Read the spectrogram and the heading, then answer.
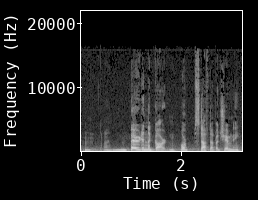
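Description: Self-important scholar-doctor male actor for a radio whodunit, higher-than-average voice, baffled and disbelieving. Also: huge pitch swings, moderate pace. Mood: smug. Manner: pompous, incredulous. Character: pompous, baffled learned doctor, coldly overconfident sleuth. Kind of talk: radio mystery acting. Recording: faint rumbling background noise.

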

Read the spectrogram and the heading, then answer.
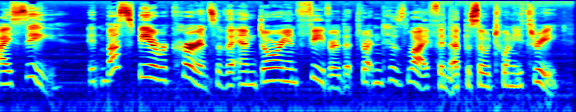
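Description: A woman's voice: a little high, lively intonation, a little fast, a bit bright. A woman playing a competitive, combative starship doctor in a parody radio play.

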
